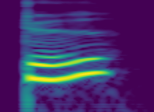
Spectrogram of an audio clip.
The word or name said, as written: død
